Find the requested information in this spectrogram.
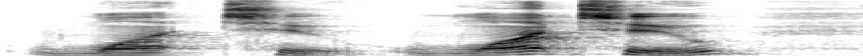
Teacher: you're going to reduce want to to just wanna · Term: reduction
